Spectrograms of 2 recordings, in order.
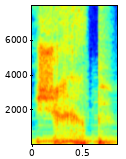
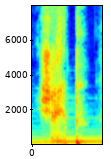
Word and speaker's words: SHHRRP: La preuve maintenant avec ce titre difficilement prononçable, Schrp, ça s'écrit comme ça, enfin ça se dit comme ça, mais ça s'écrit S-H-H-R-R-P, Schrp.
